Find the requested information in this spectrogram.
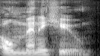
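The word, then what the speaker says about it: Omenihu: guy oh too late my guy is Deon pronounce his last name this is Charles om menu Charles menu there it is um so we've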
